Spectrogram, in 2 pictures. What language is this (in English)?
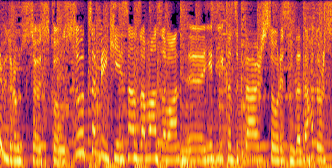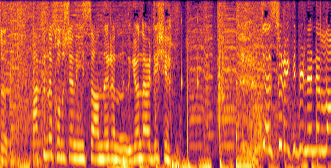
Turkish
